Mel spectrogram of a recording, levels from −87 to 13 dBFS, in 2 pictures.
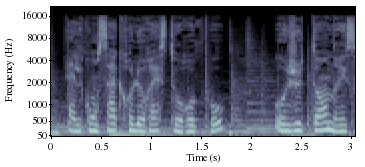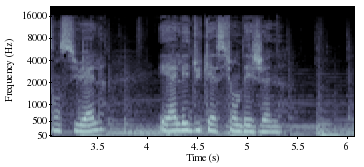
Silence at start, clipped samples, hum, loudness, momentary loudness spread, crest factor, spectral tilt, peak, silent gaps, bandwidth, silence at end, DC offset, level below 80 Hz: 0 s; under 0.1%; none; -16 LUFS; 12 LU; 14 dB; -5 dB/octave; -2 dBFS; none; 16.5 kHz; 0 s; under 0.1%; -32 dBFS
